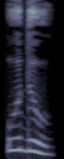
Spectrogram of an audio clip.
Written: ಊದ

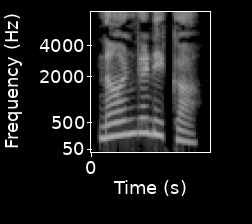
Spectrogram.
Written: ನುಣ್ಗಟಕಿ

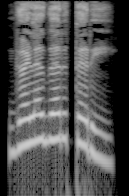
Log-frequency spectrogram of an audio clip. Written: ಗಳಗರ್ತರಿ

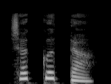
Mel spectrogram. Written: ಚಕೋತ್ತು

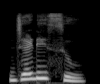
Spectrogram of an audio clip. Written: ಝಡಿಸು

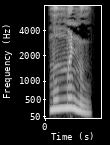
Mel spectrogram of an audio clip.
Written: ಮುಮ್ಮನ

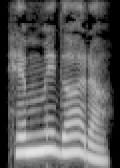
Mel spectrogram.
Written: ಹೆಮ್ಮೆಗಾರ

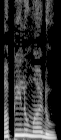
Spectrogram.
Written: ಅಪೀಲುಮಾಡು

